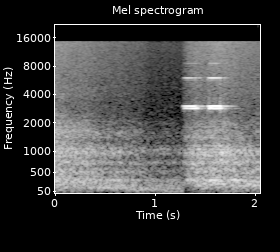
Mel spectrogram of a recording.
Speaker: so if I press confirm it'll begin the pod change so I press confirm and it's just deactivating the old one now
